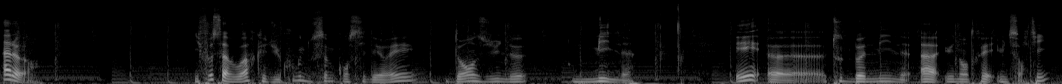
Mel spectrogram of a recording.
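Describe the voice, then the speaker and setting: A man's voice: mid-range voice, animated, takes it slowly, vocal fry, a little mellow. A man streaming a game live, talking casually to his viewers and explaining as he plays, with lots of fillers. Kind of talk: casual gameplay commentary. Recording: faint music behind.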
